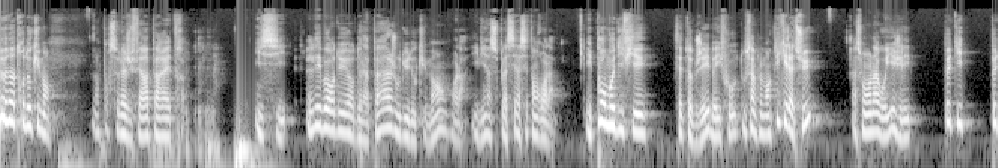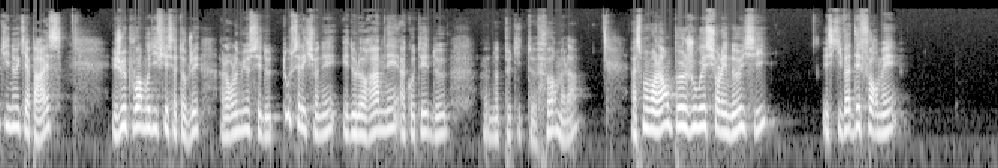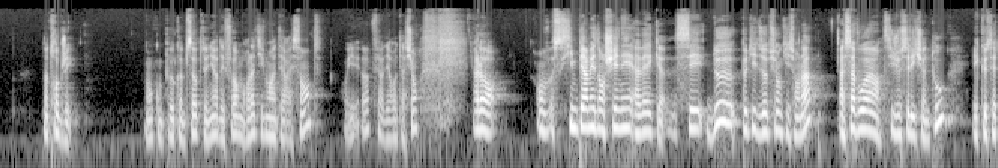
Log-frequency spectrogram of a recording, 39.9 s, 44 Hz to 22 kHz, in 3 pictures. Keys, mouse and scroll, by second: 2.8 ctrl+shift+d, 4.8 click, 5.7 click, 10.5 click, 16.5 click, 18.0 click, 20.0 click, 22.4 click, 23.1 click, 23.7-27.9 drag, 28.3-30.3 drag, 30.7-32.3 drag, 34.1 click, 38.0 click.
